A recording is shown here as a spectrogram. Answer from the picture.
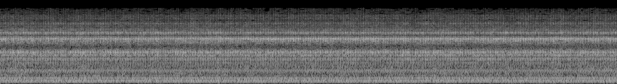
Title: Why is my wall furnace making this noise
